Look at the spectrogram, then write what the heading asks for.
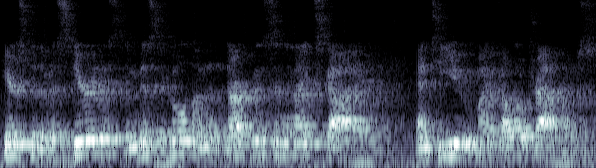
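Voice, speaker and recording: A man's voice: a little high, normal speed, darkish tone, close to an everyday voice. Echoey mysterious midnight radio host, acted by a man. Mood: solemn, mysterious. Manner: solemn, florid. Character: mysterious late-night paranormal radio host, theatrical. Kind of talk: late-night mystery radio sign-off. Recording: very echoey, hissy hall.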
